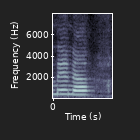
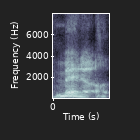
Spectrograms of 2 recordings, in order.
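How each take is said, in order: First: The name is said in a friendly, pleasant tone. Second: The name is said in a sharp, irritated tone. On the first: She is greeting someone politely. "one minute she'll be like, "Oh hi, I'm Minna."" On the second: She is annoyed that her name was mispronounced. "she'll snap"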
